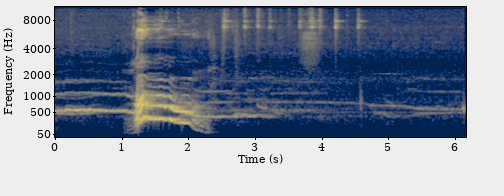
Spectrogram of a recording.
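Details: Izzie, a dog, howls in answer to wolves: a loud wavering howl rising then falling near the second mark, over fainter sustained howls from other animals in the background.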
